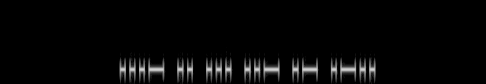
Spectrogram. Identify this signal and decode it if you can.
Morse code, heard as a keyed tone, about 25 wpm, 700 Hz. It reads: VISUAL
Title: Six Letter Words - 25wpm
